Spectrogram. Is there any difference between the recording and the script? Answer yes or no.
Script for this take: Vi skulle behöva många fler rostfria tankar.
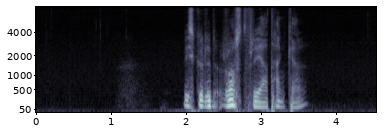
yes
